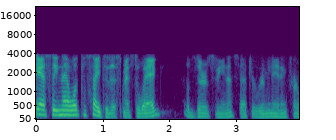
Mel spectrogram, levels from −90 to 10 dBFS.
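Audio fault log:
throughout, tandem speech coding: the speech went through two AMR-NB stages, the second re-encoding the first's already degraded output, which fits a low-rate pass followed by a higher-rate one. It sounds rough, muffled and warbly. A spectrogram shows nothing above 3.8 kHz and smeared, blurred harmonics.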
